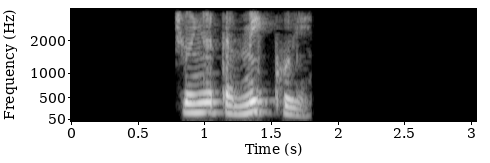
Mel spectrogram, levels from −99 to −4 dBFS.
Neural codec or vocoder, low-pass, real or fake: none; 3.6 kHz; real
